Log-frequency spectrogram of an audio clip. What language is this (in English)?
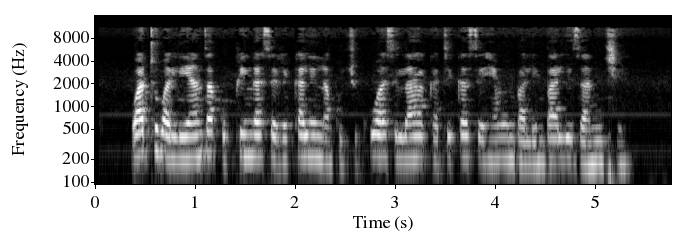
Swahili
